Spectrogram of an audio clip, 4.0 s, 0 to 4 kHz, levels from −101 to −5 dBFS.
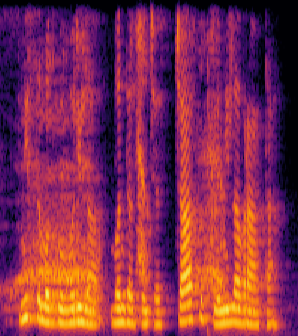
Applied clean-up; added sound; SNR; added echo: classical method log-MMSE.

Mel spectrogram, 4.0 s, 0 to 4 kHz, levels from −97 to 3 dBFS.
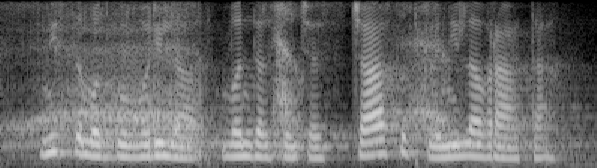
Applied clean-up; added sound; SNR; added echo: none; Growling; 11 dB; none.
